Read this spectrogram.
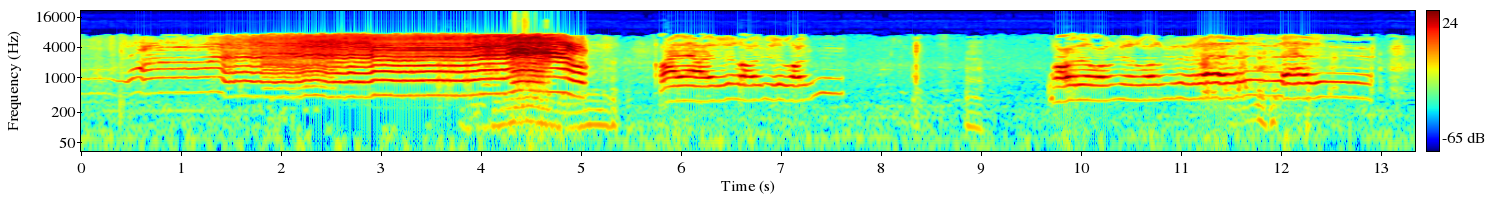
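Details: Domestic cat giving a long, loud, drawn-out wailing meow lasting several seconds, then two shorter wavering meows after brief pauses, in a quiet setting.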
